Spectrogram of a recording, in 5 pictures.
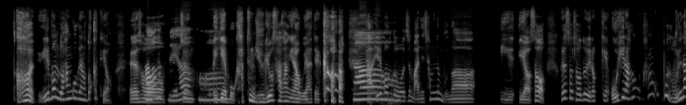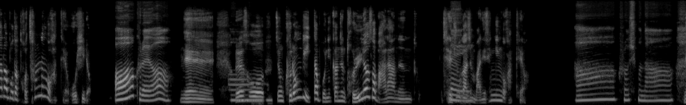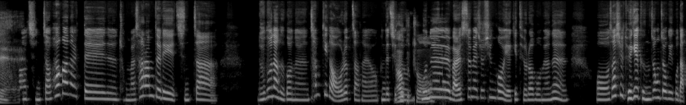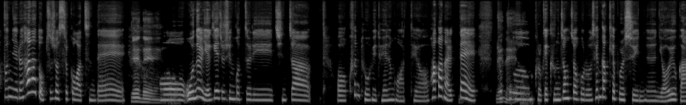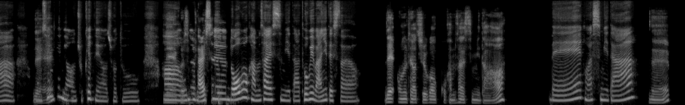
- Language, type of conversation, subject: Korean, podcast, 솔직히 화가 났을 때는 어떻게 해요?
- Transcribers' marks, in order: laughing while speaking: "될까?"; laugh; other background noise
